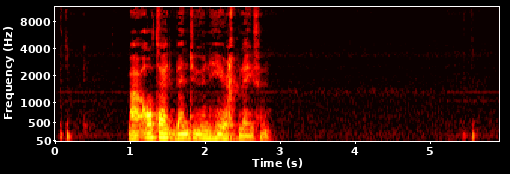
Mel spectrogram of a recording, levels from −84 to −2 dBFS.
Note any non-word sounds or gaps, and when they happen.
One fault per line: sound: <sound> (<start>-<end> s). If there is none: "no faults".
no faults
